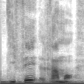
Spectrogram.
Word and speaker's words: différemment: Donc, cet adverbe-là se termine par E, deuxième ENT, qu'on prononce différemment, élégamment.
